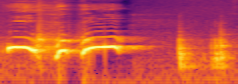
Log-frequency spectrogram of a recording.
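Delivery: very high fake laugh into hoots; forced high laugh. Laughing off her grim life, high and forced. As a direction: laugh and hoot in a high falsetto.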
